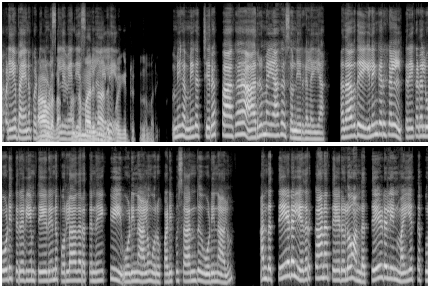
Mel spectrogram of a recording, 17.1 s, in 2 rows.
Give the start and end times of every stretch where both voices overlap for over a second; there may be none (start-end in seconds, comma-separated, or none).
0.8-2.5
